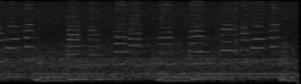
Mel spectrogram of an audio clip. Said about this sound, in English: I'm trapped at this traffic light getting ready to drive into construction. It just never ends.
